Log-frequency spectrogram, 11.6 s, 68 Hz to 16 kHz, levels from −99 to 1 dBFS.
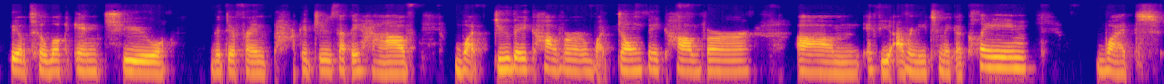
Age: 30-49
